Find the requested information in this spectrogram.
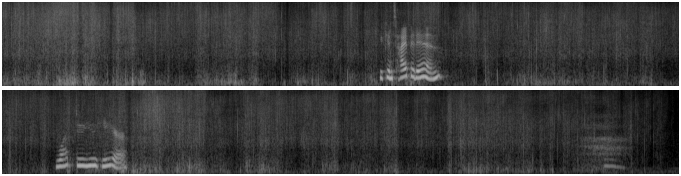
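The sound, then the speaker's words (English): A fire sound effect made with cling wrap and a crumpled bag gives a continuous dense crackle and hiss, with a voice speaking briefly over it a few times. “Fire. What you are hearing was actually created by me. It's not actual fire. It's a sound effect created with cling wrap and a crumbled bag.”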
